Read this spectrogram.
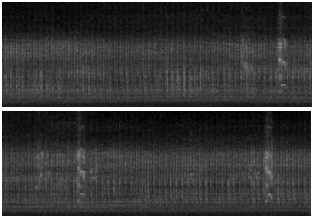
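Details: Engine idling with a light rapid tapping throughout and a few sharper knocks; knock persists after valves were adjusted and timing belt replaced, and bottom-end clearance was checked; source unknown.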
